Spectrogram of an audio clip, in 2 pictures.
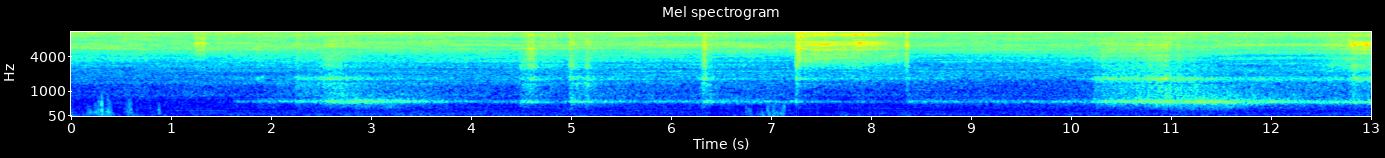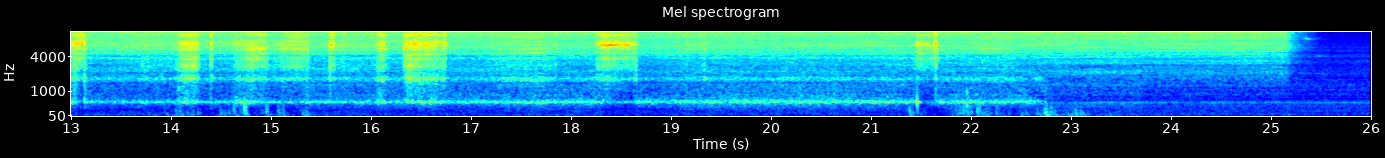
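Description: Vacuum suction through a thin nozzle drawing loosened carbon and cleaning foam out of an engine's intake port. It makes a loud steady hissing rush with a steady whistle-like tone through most of it and several brief louder surges. It cuts off suddenly shortly before the end.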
